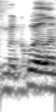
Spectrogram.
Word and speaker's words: McQuillen: It's a If you don't mind me saying it's McQuillin, but yeah, I joined the Marines in 199.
